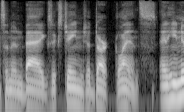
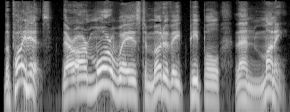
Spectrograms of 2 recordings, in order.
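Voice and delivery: snapping; 7 semitones higher, 6 dB louder than usual. Acted. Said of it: "snapped the king".

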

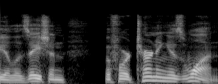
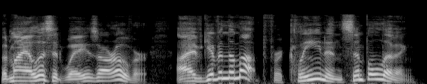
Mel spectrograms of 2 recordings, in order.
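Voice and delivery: raised, emphatic declaration; lofty protest; 6 semitones higher, 3 dB louder than usual. A narrator's reading. Bard insisting his thieving days are over, lofty protest. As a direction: proclaim your reformed life with conviction.

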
